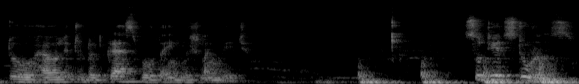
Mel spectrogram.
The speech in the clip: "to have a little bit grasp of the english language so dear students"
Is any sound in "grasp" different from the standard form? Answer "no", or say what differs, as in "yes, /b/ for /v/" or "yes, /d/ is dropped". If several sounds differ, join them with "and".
yes, /b/ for /p/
